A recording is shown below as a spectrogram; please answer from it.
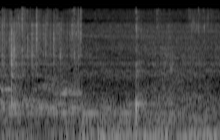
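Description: Bay leaves and whole spices sizzling faintly in hot oil in the bottom of a pressure cooker, a soft steady crackle.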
